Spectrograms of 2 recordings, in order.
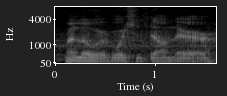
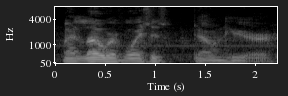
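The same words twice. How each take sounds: First: Lower voice. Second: Said in the usual way. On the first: Shown as a demonstration. Showing viewers his lower voice, dropped lower. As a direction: sink the voice down low.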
